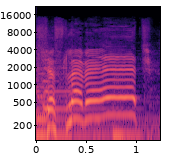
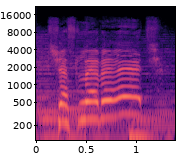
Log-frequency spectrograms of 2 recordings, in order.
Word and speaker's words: Cieslewicz: When you get to the W, say it like a V. But you can tell everybody you know his name. Just repeat after me, yeah, you'll be proud to exclaim, Cheslevich, Cheslevich, now spell it with me, C-I-E-S-L-E-W-I-C-Z.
